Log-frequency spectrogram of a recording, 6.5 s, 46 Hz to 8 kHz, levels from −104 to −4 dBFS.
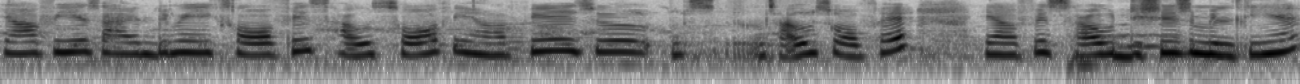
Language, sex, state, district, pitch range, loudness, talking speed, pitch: Hindi, female, Chhattisgarh, Bilaspur, 275-320 Hz, -17 LUFS, 185 wpm, 300 Hz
